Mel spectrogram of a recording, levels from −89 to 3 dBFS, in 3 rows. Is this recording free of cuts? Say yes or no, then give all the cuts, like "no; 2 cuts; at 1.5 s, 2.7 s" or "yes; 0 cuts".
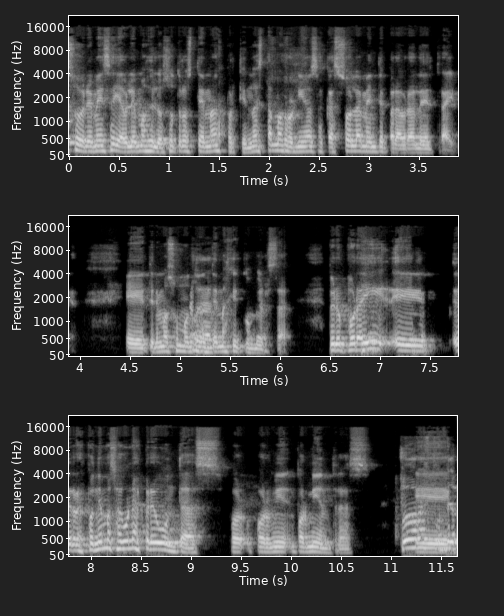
yes; 0 cuts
